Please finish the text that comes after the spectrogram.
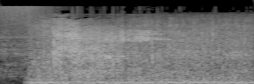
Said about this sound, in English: This is what the blast looks like from the drone's camera. Pitch black, the strike fully automated.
